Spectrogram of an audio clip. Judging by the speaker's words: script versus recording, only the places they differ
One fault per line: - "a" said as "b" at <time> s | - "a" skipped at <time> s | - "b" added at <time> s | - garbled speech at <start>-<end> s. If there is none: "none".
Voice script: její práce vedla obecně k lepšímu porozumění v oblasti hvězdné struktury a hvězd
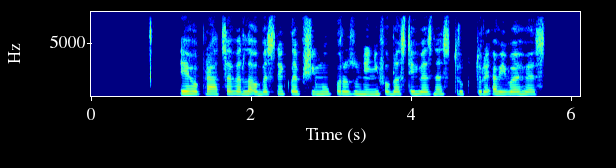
- "její" said as "jeho" at 1.1 s
- "vývoje" added at 5.1 s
